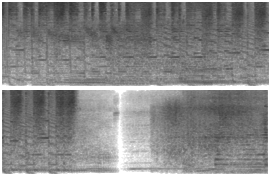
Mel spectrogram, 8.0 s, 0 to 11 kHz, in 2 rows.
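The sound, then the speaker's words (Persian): A loud 2015 Chevrolet Camaro Z28 roars past on a race track, engine note rising and falling through gear shifts with brief tire noise, then a quick dip as it passes before the engine roar resumes. “بنابراین گفتن این که شورولت کاماروی Z28 سال 2015 یک رقیب سرسخته هوش زیادی نمیخواد.”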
